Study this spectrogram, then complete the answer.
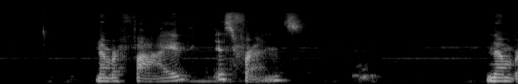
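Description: A middle-aged woman speaks calmly through a computer microphone in an online call.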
